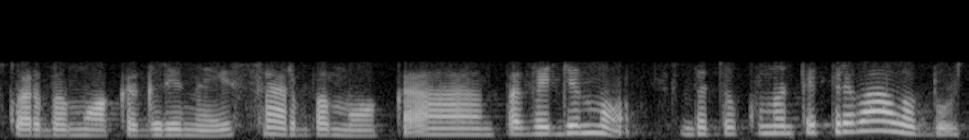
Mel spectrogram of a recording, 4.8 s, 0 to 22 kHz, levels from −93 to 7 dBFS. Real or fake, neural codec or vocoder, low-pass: real; none; 3.6 kHz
